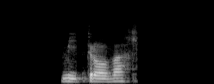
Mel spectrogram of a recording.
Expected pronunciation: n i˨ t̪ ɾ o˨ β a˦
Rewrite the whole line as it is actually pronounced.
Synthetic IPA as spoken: m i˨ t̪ ɾ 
